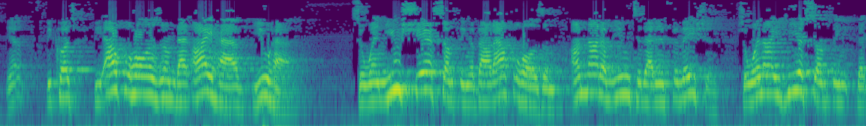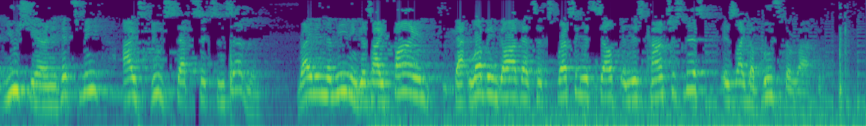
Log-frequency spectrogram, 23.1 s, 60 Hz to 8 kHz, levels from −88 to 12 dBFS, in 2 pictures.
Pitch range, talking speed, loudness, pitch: 160-210 Hz, 160 wpm, -12 LUFS, 185 Hz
